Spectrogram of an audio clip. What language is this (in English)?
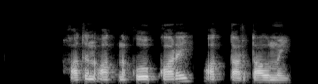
Tatar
